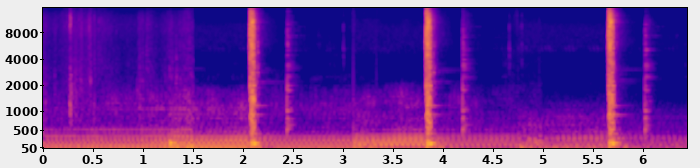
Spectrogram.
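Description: Three shots from a .177 Benjamin Marauder Gen 1 pre-charged pneumatic air rifle firing 12.5-grain NSA slugs, tuned below 12 ft-lb for low velocity. The shots come about two seconds apart over a steady low hum.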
